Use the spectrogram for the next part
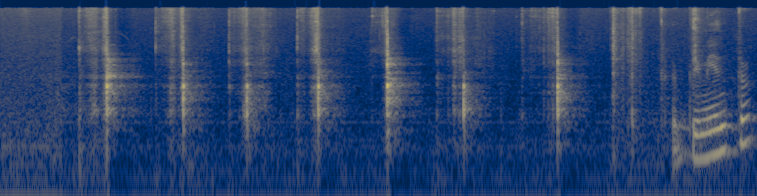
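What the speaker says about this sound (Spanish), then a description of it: "ahora picar los ingredientes" A knife chops pepper on a cutting board for a salt cod sauce, about ten sharp, evenly spaced strokes, close and clear, with a short burst of other kitchen noise at the end.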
